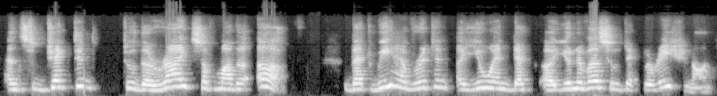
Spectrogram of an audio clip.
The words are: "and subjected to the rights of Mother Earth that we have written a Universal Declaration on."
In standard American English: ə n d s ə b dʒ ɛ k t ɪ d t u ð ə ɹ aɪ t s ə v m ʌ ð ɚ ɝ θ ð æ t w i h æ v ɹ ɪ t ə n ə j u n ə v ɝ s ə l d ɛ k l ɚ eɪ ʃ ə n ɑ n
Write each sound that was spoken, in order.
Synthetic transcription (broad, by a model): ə n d s ə b dʒ ɛ k t ɪ d t u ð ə ɹ aɪ t s ə v m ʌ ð ɚ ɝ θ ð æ t w i h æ v ɹ ɪ t ə n ə j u n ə v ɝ s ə l d ɛ k l ɚ eɪ ʃ ə n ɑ n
